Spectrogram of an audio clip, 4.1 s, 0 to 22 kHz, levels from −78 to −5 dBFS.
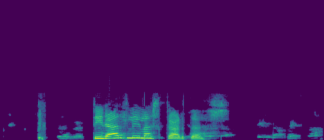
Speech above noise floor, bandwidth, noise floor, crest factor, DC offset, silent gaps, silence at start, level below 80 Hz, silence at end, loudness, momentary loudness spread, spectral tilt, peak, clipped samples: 23 dB; 7.4 kHz; -39 dBFS; 18 dB; under 0.1%; 0.60-0.70 s, 1.06-1.16 s, 2.95-3.21 s, 3.79-3.84 s; 0.5 s; -62 dBFS; 0.1 s; -16 LUFS; 24 LU; -4 dB/octave; 0 dBFS; under 0.1%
